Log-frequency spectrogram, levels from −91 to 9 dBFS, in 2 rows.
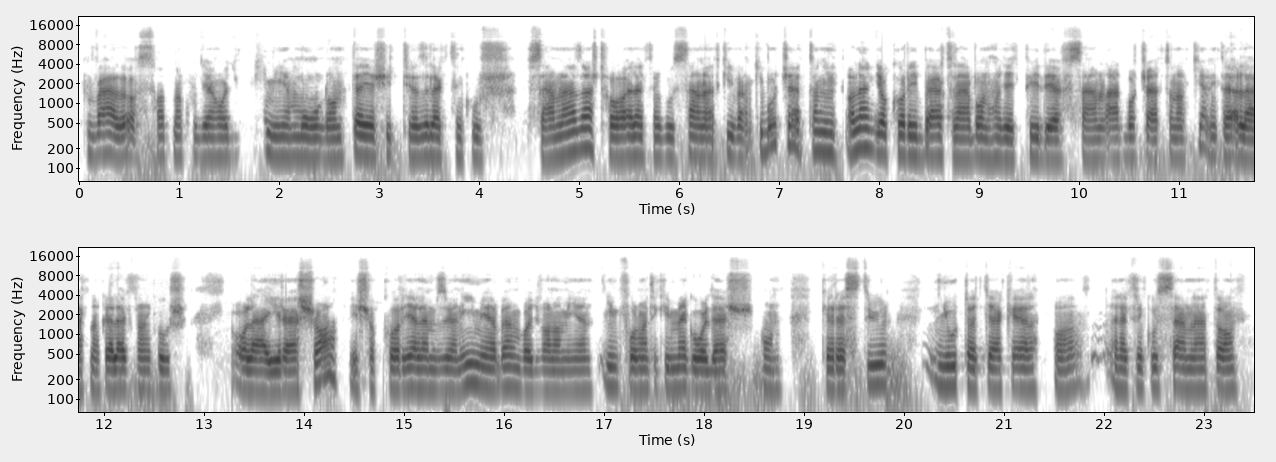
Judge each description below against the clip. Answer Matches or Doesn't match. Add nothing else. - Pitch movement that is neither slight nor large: Doesn't match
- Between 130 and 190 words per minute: Doesn't match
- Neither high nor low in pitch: Matches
